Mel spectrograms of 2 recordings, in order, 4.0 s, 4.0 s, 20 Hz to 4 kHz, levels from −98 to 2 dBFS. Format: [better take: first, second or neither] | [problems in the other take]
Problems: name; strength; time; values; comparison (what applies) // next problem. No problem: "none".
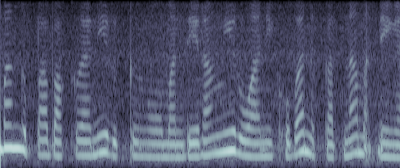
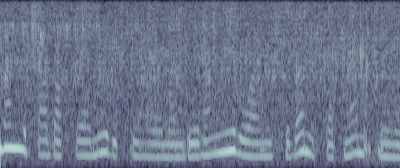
first | background sound (Bathtub (filling or washing)); 5 dB below the speech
